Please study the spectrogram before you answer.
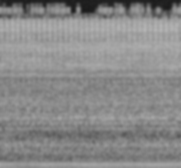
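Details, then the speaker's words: Used car cold-started in the morning, no throttle applied: smooth even low idle with steady beat, no knocks or misses; engine fine, oil not yet changed but at normal level. "Yuk ya, tanpa injek gas, tanpa apa, mesinnya oke ya."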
